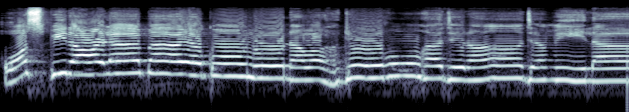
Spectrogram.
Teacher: सौद को एक्स्ट्रा पुर भी रखना है और दीगर हरूफ में भी खुसूसी तौर पे काफ की अदायगी और पुर हो जाए अच्छे तरीके से. वह जुर्म हा की अदायगी भी क्लियर होनी चाहिए.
